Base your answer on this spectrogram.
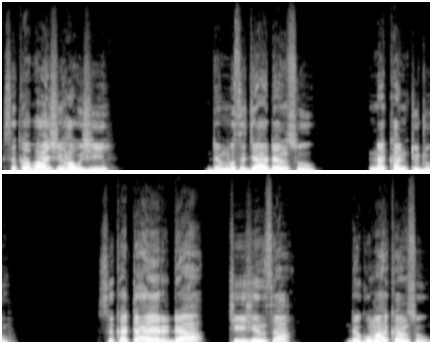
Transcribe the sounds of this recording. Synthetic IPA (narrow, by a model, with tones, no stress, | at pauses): sʊ˦ka˨baː˦ʃ̬i˨ɦa˦wʃ̬iː˦ | da˨mʊ˨s̬d͡ʒaː˨dɐ˦nsu˨ | na˦kɐ˦ntʊ˦du˨ | sʊ˦ka˨taː˦jɐ˦rda˨ | kʲiː˦ʃɪ˨nsa˨ʔ | da˨ɡʷʊ˦maː˨kɐ˦nsu˨ʔ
